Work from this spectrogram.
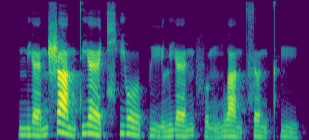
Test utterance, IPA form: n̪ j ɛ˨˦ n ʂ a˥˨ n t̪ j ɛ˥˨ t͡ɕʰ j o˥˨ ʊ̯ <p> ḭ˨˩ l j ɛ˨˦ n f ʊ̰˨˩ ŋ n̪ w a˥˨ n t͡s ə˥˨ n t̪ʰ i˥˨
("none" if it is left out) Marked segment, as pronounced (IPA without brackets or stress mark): p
